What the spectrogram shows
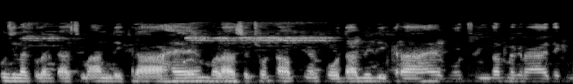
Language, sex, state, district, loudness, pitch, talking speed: Hindi, male, Bihar, Purnia, -18 LUFS, 140 Hz, 230 wpm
